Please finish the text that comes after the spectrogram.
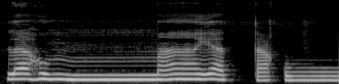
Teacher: dibaca dengan mendengung, makhraj huruf hijaiyah mimnya jelas dan mengalun, kurang lebih sekitar 2-3 harokat atau 1 alif hingga 1,5 alif. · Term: idgham mimi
